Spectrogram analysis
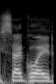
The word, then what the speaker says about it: segue: I feel like that's actually segued us really nicely. And did you know segue is spelled S-E-G-U-E?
